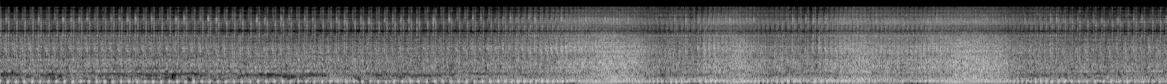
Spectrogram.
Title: Yamaha fino mesin kasar #bengkelmotor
